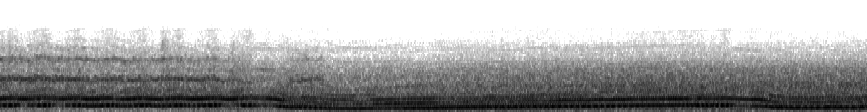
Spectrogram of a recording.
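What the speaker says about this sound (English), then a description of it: "Let's fix the car and let's crash into the wall." A simulated car's engine drones steadily in a racing simulator, its pitch dropping and rising with gear and speed changes, loud and continuous, with no voices.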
